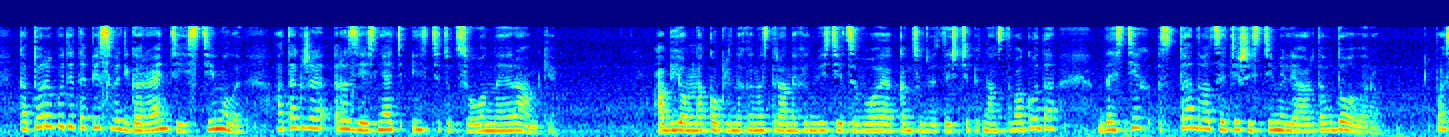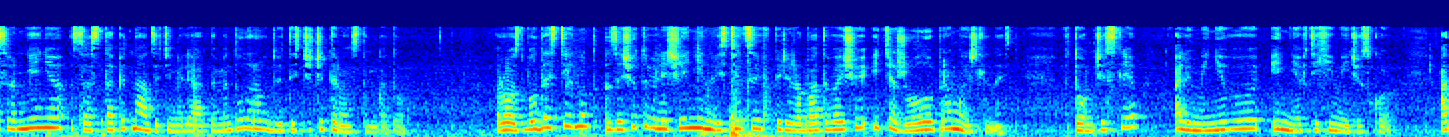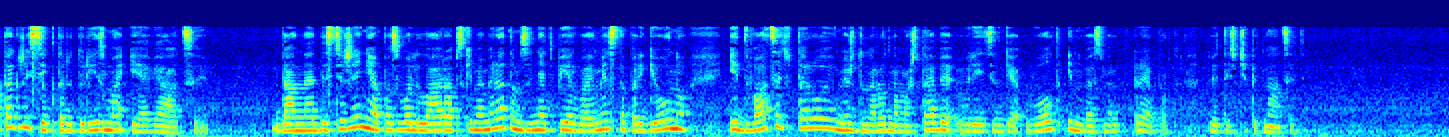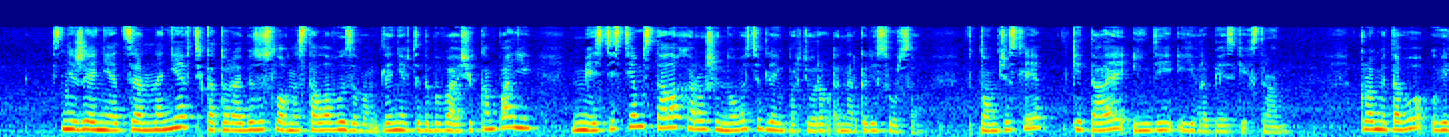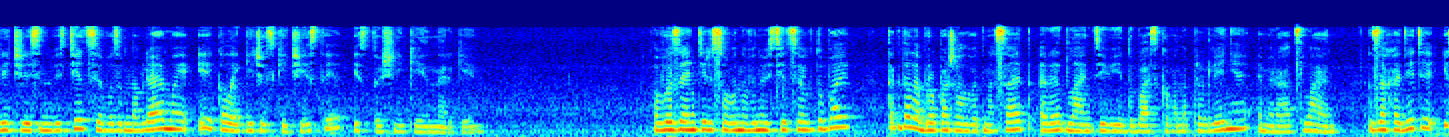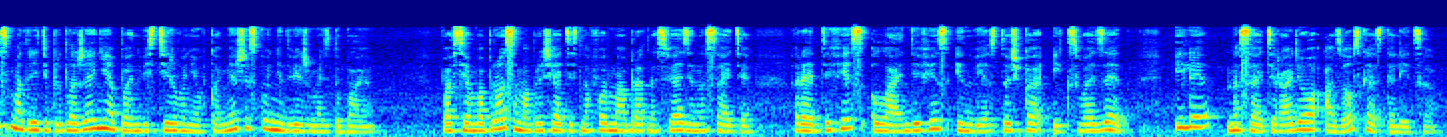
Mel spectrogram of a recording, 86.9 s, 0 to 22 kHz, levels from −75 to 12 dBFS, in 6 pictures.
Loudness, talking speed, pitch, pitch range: -14 LUFS, 110 wpm, 210 Hz, 190-235 Hz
